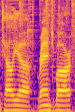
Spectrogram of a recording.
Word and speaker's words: Thalia Ranjbar: Welcome to the Hang, Thalia Ranjbar, Cat Cartusciello.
